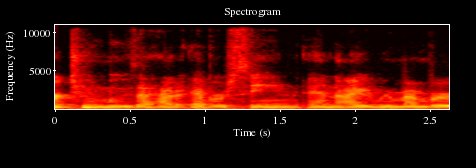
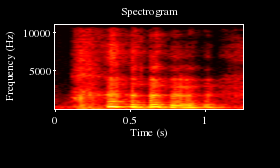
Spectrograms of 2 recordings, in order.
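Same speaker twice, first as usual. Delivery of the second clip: loud, higher villainous laugh; 4 semitones higher, 9 dB louder than usual. Real, not acted. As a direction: burst out cackling like a villain. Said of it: "Now I really do sound like a villain".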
